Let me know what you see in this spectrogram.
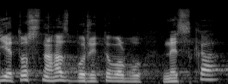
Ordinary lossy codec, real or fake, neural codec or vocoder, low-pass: MP3, 96 kbps; real; none; 14.4 kHz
